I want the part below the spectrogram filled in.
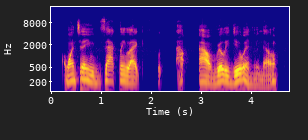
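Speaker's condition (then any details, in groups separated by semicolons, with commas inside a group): ALS; progressing; very hard to talk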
